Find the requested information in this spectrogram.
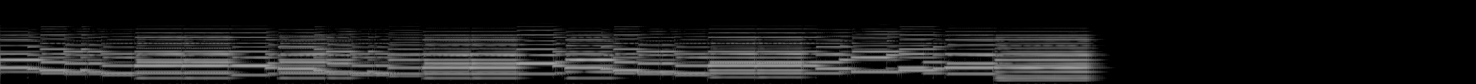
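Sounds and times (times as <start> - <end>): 
Rorospols folk dance tune: 0.0 - 11.0.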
